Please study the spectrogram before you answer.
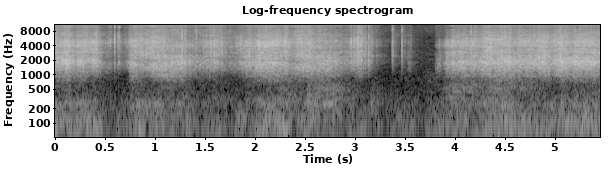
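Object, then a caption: Coarse salt crystals on a plastic cutting board. Coarse bath salt grains on a white plastic cutting board are rubbed and pressed under a flat hand, then gathered with the fingertips and nails. A dense, bright, gritty crunching and scraping runs almost continuously, dropping to near silence for about half a second past the three-second mark before resuming at full level.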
